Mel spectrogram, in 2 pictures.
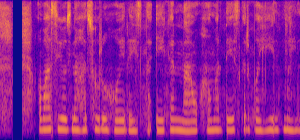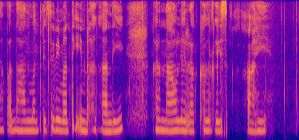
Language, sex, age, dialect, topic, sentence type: Chhattisgarhi, female, 18-24, Northern/Bhandar, banking, statement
